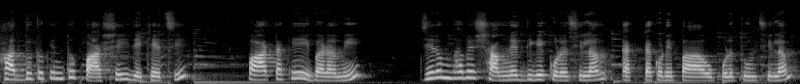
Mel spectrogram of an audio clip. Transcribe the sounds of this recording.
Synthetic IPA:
hat̪̚d̪uʈokint̪upaʃejɾekʰet͡ɕʰipaʈakeejbaɾami | d͡ʑeɾombʱabeʃamneɾd̪iɡekoɾet͡ɕʰilamɛk̚ʈakoɾepãupoɾet̪ult͡ɕʰilam

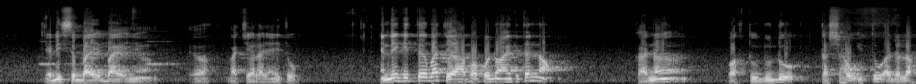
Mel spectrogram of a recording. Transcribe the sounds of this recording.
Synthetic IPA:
d͡ʒadisəbaɪʔ̚baiʔɲə̰̃jəbat͡ʃəla̰hɲã̰it̪u | andɛkit̪əbat͡ʃəlaɦapapənoãjkit̪ənɔʔ | kəɾana | wak̚t̪ududʊʔt̪aʃaɦuʔit̪uadalah

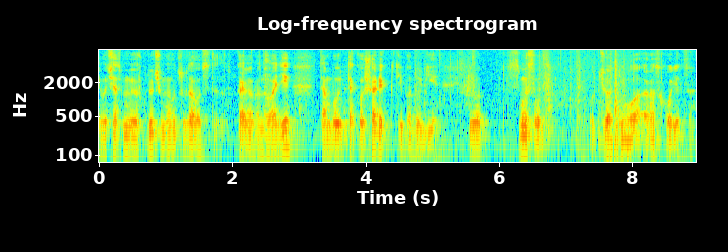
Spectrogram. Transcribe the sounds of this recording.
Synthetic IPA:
ɪvot̪ɕasmɨɪjofklʲʉt͡ɕɪmɨvo̞t̪sʲʊd̪avo̞t̪skamʲɪɾʊnəvɐdʲit̪ambudʲɪt̪ːɐko̞jʂaɾʲɪk̚tʲipəd̪ʊɡʲi | ivo̞t̪ | smɨslˠ | vo̰t̪t͡ɕoɐt̪nʲɪvo̞rɐsxo̞dʲɪt̪sə̥

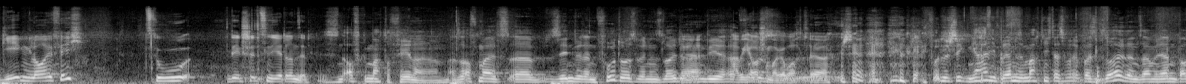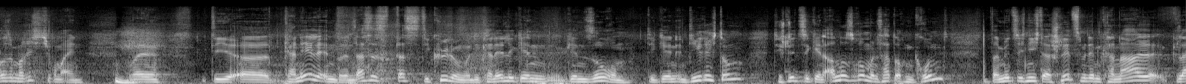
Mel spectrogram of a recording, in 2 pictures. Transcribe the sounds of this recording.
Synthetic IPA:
ɡ̥eːɡŋ̩lɔʏfɪç | t͡su | d̥eːnʃlɪt͡sn̩diːhiːɐdʁɪnzɪ̰ntdɛsɪsn̩ʔɔ̰ftɡ̥əmaχtɐfeːlɐjaːʔa̰lzoʔɔftmaːlsʔɛːz̥eːənviːɐdanfoːtosvɛnʊns̬lɔʏtəɪɐŋ̩tv̥iːʔɛaːbəɪçaʊʃoːnmaːlɡəbʁa̰χtjaː | foːtosʃɪkŋ̩jaːdiːbʁɛmzəmaχtnɪçtd̥as̬vas̬z̥iːzɔldanzaːɡŋiːɐjaanbaʊnzimalʁɪçtɪçʁʊmʔa̰ɪn | vaɪl | d̥iːʔɛːkʰanɛːləɪndʁɪndas̬ɪstd̥asɪ̥std̥iːkʰyːlʊŋʊnt̚d̥iːkʰaɐnɛːləɡeːənɡeːənzoːʁʊmd̥iːɡeːənɪndiːʁɪçtʊŋ | d̥iːʃlɪt͡səɡeːənʔa̰ndɐs̬ʁʊmʊntɛshataʊxnɡʁʊnt | d̥amɪtz̥ɪçnɪçtd̥eːɐʃlɪt͡smɪtd̥eːmkʰanaːlɡ̥la

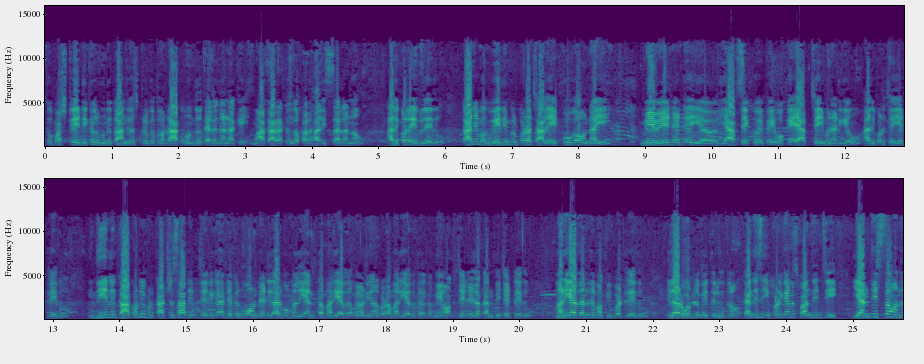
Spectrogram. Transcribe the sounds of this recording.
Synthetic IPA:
kupʰɐsʈuenːikɐlɐmund̪ukaːŋɡɾespɾɐbut̪ʋɐmɾaːkɐmund̪ut̪ɛlɐŋɡaːɳakimaːkaːɾɐkɐŋɡaːpɐɾɐɦaːɾist̪aːɾɐnːaːm | ɐd̪ikuːɽaːiʋɐle̞ːd̪ukaːniːmaːkuʋe̞ːd̪impulukuːɽaːt͡ʃaːlaːe̞kːuʋɐɡaːunːaːjime̞ːme̞ːɳʈɐɳʈe̞ːjaːpse̞kːuʋɐjpoːjioke̞ːaːp̚t͡ʃeːjɐmɐnɐɽiɡeːʋuɐd̪ikuːɽaːt͡ʃɛːjɐʈle̞ːd̪u | d̪iːnikkaːkuɳɖaipːuɽukɐkʂɐsaːd̪ʱint̪ɐd͡ʒɐɾiɡaːd͡ʒɛɡɐnmoːɦɐnɾe̞ɖːiɡaːɾumɐmːɐlnːiɛnt̪ɐmɐɾijaːd̪ɐɡaːmeːmɐɽiɡaːnɐkuːɽaːmɐɾijaːd̪ɐme̞ːmɐkːɐt͡ʃeːɐlaːkɐnipiɲt͡ʃɐʈle̞ːd̪u | mɐɾijaːd̪ɐnːed̪imaːkuiʋːɐʈle̞ːd̪u | ilaːɾo̞ːɖlumiːɾut̪iɾuɡut̪unːaːmkɐniːsɐipːɐʈikɐjnɐspɐnd̪ʱiɲt͡ʃi | ent̪ist̪aːɐnː

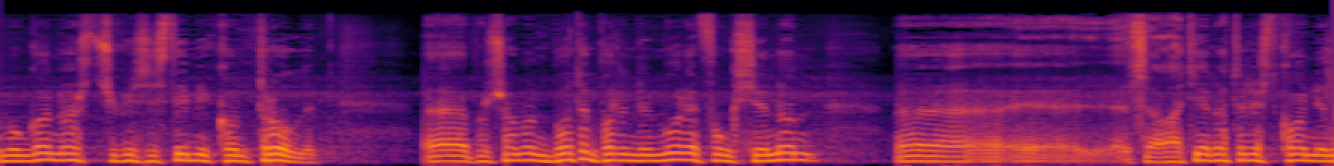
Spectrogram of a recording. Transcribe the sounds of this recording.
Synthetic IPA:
muŋɡɔnəʃt̪t͡ʃəkys̬ist̪ɛmikɔnt̪ɾɔlˠit̪ | pəɾʃamənbɔt̪ənpɔɾɛnd̪immuɾɛfuŋksiɔnɔn | sɛlat̪ianat̪yɾiʃt̪kanə

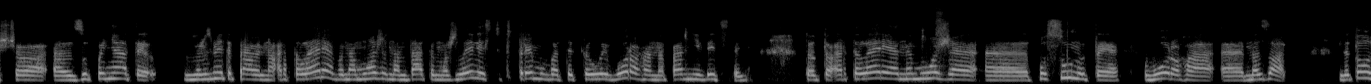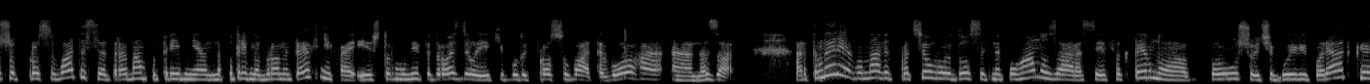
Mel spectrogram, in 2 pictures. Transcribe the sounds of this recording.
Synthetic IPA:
ʃt͡ʃɔzʊpɪnʲɑt̪ɪ | rɔzʊmʲijt̪ɪpɾɑʋɪlʲnɔʔɐrt̪ɪlˠɛɾʲijɐʋɔnɑmɔʒɛnɑmd̪ɑt̪ɪmɔʒlˠɪʋʲisʲtʲft̪ɾɪmʊʋɐt̪ɪt̪ɪlˠɪʋɔɾɔɦɐnɐpɛwnʲijʋʲid̪st̪ɐnʲit̪ɔp̚t̪ɔʔɐrt̪ɪlˠɛɾʲijɐnɛmɔʒɛ | pɔsunʊt̪ɪ | ʋɔɾɔɦɐnɐzɑd̪̥̚ | d̪̥lʲɐt̪ɔɦɔʃt͡ʃɔb̚pɾɔsʊʋɑt̪ɪsʲɐt̪ɾɐnɑmpɔt̪ɾʲibnʲipɔt̪ɾʲibnɐbɾɔnɪt̪ɛxnʲikɐʔiʃt̪ʊrmɔʋʲipʲid̪ɾɔzʲdʲilˠɪjɐkʲibud̪ʊt̚ʲpɾɔsʊʋɑt̪ɪʋɔɾɔɦɐnɐzɑ̰d̪̥ɐrt̪ɪlˠɛɾʲijɐʋɔnɑʋʲid̪̚pɾɐt͡sʲɔʋʊjɛd̪ɔsɪt̚ʲnɛpɔɦɑnɔzɑɾɐsiefekt̪ɪwnɔpɔɾuʃʊjʊt͡ʃɪbɔjɔʋʲipɔɾʲɑd̪kɪ

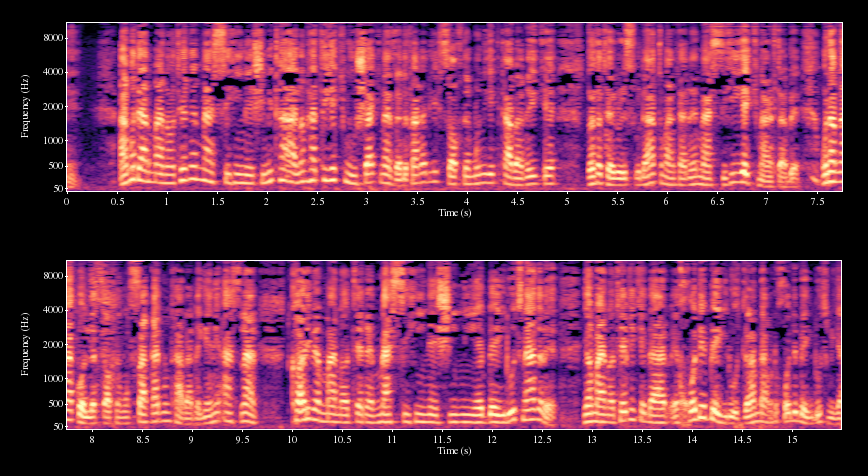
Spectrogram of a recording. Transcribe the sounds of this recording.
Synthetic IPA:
ḛ | ʔæmːɒːd̪æɾmænɒːt̪ʰe̞ɣe̞mæsiːɦiːne̞ʃiːniːt̪ʰɒːælɒːnɦæt̪ʰːɒːje̞cʰmuːʃæcʰnæzæd̪e̞fæʁæt̪jecʰʲsɒːxt̪e̞muːniject̪ʰæbæɣe̞iːcʰe̞d̪ot̪ʰɒːt̪ʰe̞ɾoɾisbuːd̪ænt̪ʰumænt̪ʰæɣe̞jemæsiːɦiːje̞cʰmæ̰ɾt̪ʰæ̰be̞̰ʔuːnhæmnækʰo̞lːesɒːxt̪e̞munfæɣæt̪uːnt̪ʰæbæɣejæːniːʔæslæn | kʰɒːɾiːbe̞mænɒːt̪ʰe̞ʁemæsiːhiːne̞ʃiːnije̞bejɾuːt̪næd̪ɒːɾe̞̰ | jɒːmænɒːt̪ʰe̞ɣiːcʰe̞d̪æɾxo̞d̪e̞be̞jɾut̪̚d̪ːɾæmd̪æɾmoɾd̪exod̪ebejɾuːt̪miːɟæ

